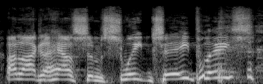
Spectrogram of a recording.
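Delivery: high, hammed-up Southern drawl; mock-polite Southern order with a rising end; Southern expressions. Coach asking for sweet tea, mock Southern accent. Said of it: "the Southern expressions".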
